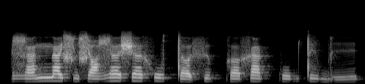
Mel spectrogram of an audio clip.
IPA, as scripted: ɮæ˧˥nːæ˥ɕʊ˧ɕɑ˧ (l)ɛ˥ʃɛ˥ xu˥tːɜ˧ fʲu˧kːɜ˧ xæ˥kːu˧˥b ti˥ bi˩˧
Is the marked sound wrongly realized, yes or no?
yes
